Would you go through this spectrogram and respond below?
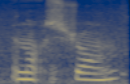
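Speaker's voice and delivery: usual speaking voice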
